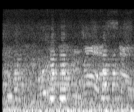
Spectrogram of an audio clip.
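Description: Street ambience: a steady low rumble of traffic under the indistinct voices of several people talking.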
